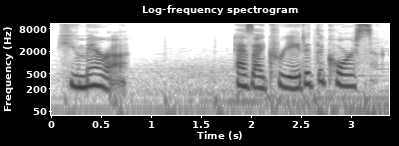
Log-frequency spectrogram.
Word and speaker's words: Humira: to pronounce something that looked like humira but was pronounced humera as i created the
